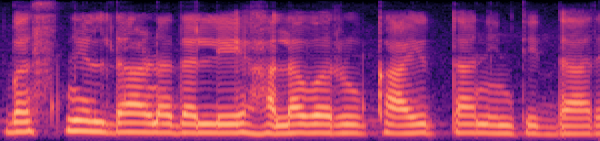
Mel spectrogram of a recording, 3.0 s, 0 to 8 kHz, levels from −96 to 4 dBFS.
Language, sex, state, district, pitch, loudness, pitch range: Kannada, female, Karnataka, Bangalore, 185 Hz, -15 LUFS, 175-195 Hz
